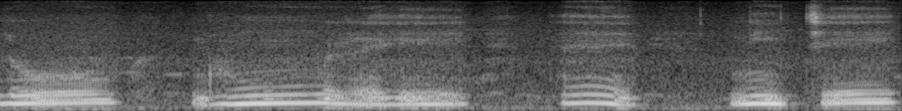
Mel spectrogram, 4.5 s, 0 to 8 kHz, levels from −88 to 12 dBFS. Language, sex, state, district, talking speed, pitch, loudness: Hindi, female, Maharashtra, Mumbai Suburban, 65 wpm, 180 Hz, -13 LUFS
